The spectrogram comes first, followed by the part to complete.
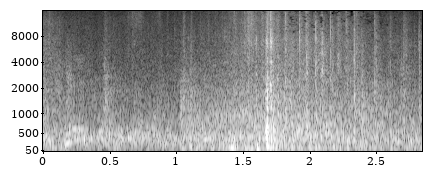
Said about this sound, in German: Die Taube ist eigentlich perfekt in Dubai zum Rennen.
